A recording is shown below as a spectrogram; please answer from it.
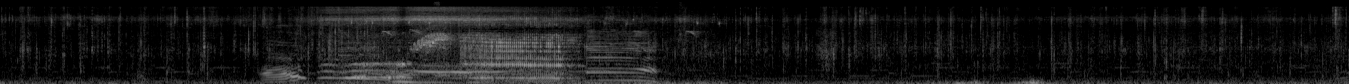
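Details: Tame cattle herd led back to the farm pen at sunset: one long, harmonically rich moo lasting about three seconds, bending downward at its start and swelling in the middle, over steady background hiss.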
